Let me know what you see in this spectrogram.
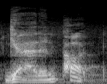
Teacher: The lot trap vowels are reversed for God and pat to sound like gad and pot.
